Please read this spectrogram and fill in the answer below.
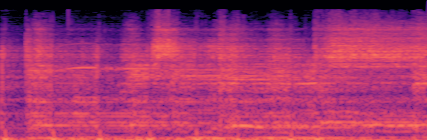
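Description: Live rock band playing: guitars and a drum kit, with a lead vocalist singing.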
